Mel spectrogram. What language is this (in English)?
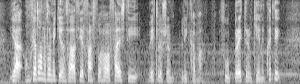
Icelandic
